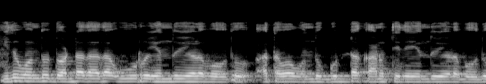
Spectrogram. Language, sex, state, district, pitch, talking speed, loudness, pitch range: Kannada, male, Karnataka, Koppal, 130 Hz, 135 wpm, -15 LUFS, 125-140 Hz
